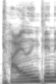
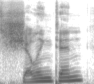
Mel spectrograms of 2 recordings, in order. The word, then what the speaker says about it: Kylington: found out it's not kylington it's shellington the k for whatever reason is pronounced like a c a s h so take that as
